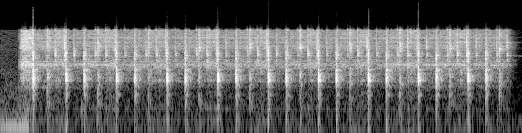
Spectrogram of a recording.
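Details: Mambo the electric drumming bear after repair, previously not working, fixed with a drop of Super Glue: crisp evenly spaced taps about one per second, steady and unbroken; drumming mechanism now works normally.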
